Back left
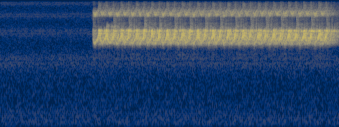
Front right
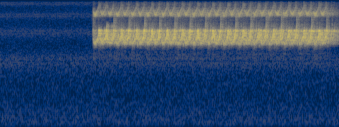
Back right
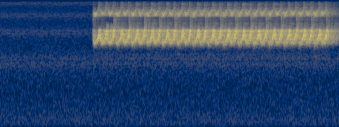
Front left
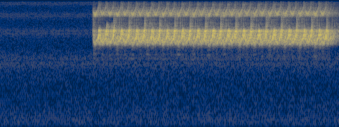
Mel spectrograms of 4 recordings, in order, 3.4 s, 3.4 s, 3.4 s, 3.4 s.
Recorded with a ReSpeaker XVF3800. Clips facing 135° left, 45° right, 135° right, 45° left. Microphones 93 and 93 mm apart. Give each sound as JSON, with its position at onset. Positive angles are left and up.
{"t": 0.9, "sound": "a siren", "azimuth_deg": -175, "distance_m": 9.0}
